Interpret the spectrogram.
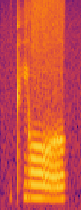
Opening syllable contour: low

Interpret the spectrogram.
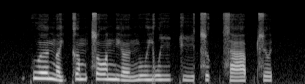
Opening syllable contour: high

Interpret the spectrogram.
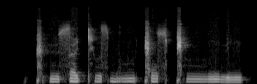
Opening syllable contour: low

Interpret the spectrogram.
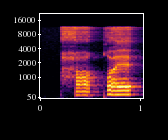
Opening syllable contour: low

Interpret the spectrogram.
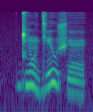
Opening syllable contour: falling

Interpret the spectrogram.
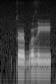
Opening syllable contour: low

